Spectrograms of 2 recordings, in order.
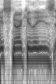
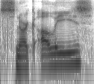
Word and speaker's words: Snorkulese: You can say snorkeles. Uh that is snorkel is the way I know I prefer people to pronounce it, but I've heard snorkelies.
